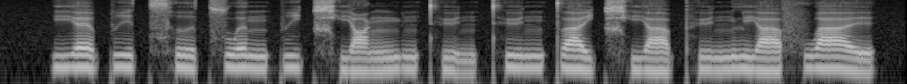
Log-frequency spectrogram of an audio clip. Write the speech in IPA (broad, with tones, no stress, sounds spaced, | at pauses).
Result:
j ɛ˥˧ p i˥˧ t͡sʰ ɹ̩˥˧ t͡s w ə˥˧ n p i˥˩ t͡ɕʰ j ɑ˧˥ ŋ m y˧ n t̪ʰ y̰˨˩ n t̪ʰ y˥ n t̪ a˥˩ ɪ̯ t͡ɕʰ j ä˧˥ pʰ y˧˥ n l j ä˧˥ f w a˥˩ ɪ̯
